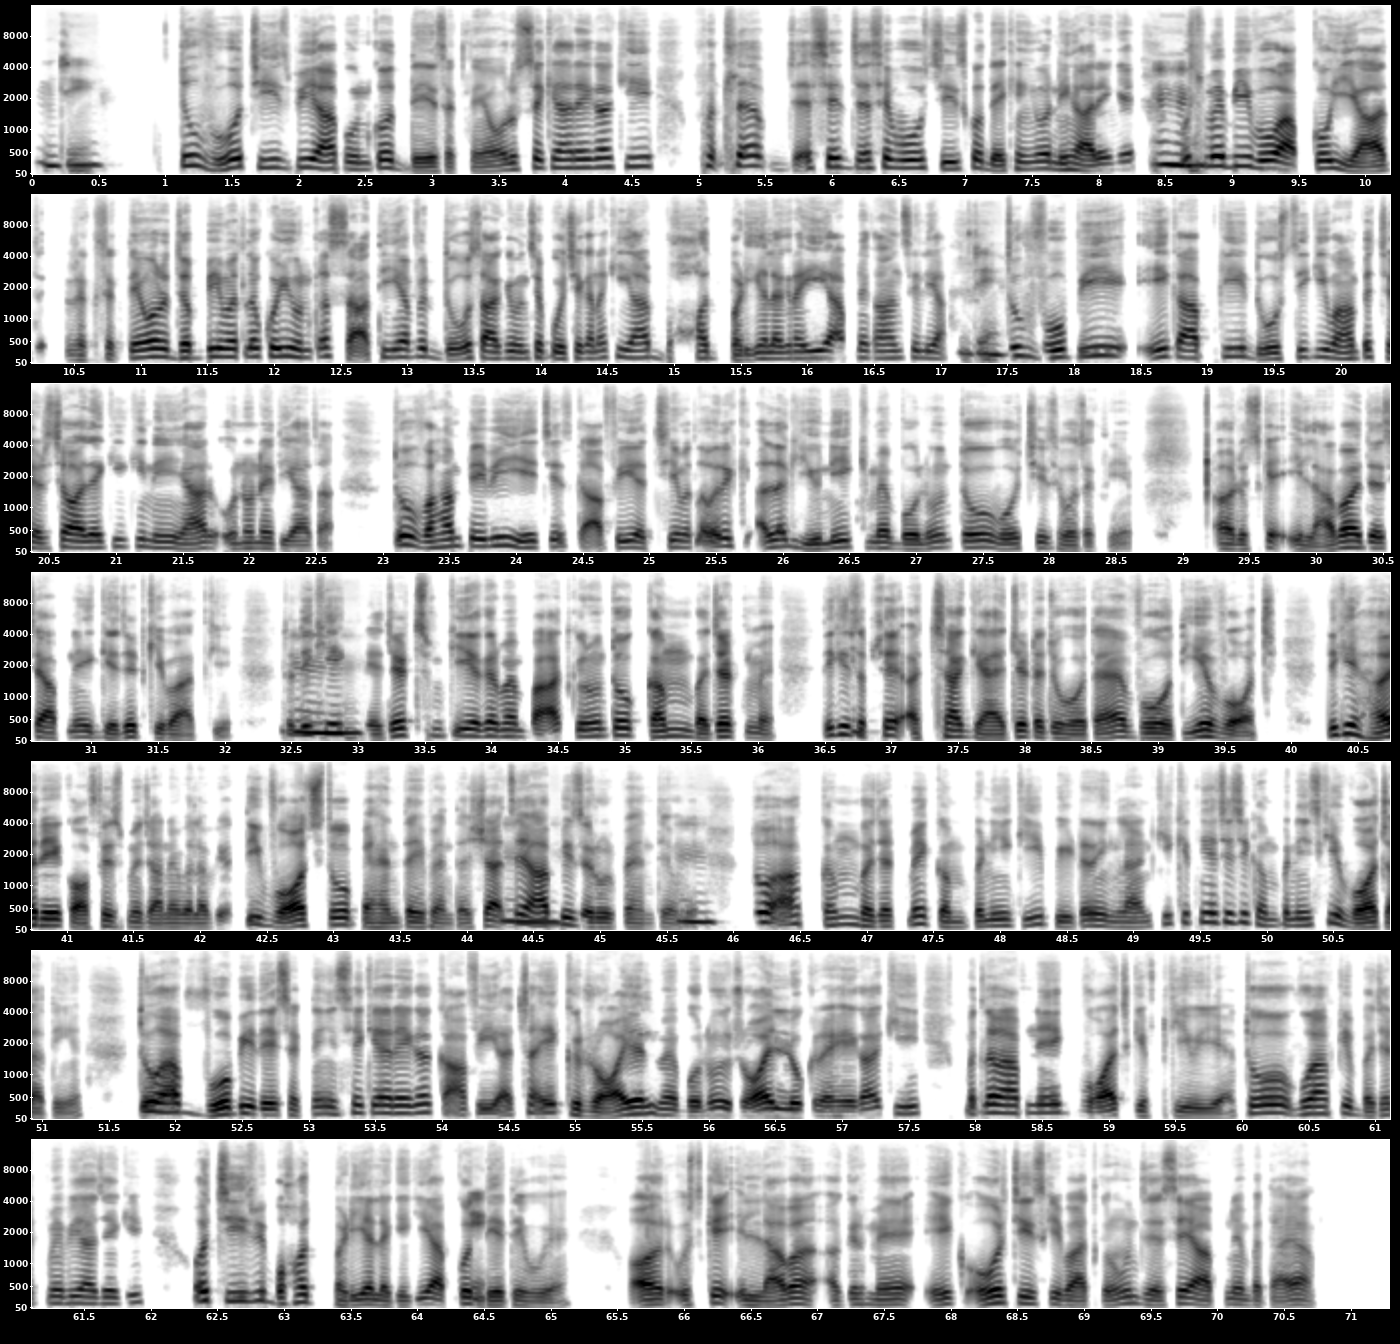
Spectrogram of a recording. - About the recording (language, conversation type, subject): Hindi, advice, मैं किसी के लिए उपयुक्त और खास उपहार कैसे चुनूँ?
- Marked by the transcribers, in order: laughing while speaking: "मतलब"; in English: "यूनिक"; tongue click; in English: "गैज़ेट"; in English: "गैजेट्स"; unintelligible speech; in English: "गैज़ेट"; in English: "वॉच"; in English: "ऑफ़िस"; in English: "वॉच"; in English: "कंपनीज़"; in English: "वॉच"; in English: "रॉयल"; in English: "रॉयल लुक"; in English: "वॉच गिफ्ट"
